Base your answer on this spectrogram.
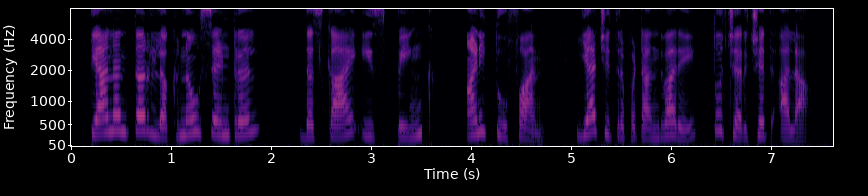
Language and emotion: Marathi, neutral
